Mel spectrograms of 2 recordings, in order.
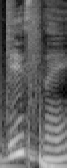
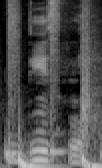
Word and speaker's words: Disney: Si eres de los que pronuncia Disney, déjame decirte que está mal. La pronunciación correcta es Disney.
